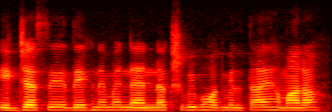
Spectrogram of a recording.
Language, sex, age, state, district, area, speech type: Urdu, female, 30-45, Delhi, South Delhi, rural, spontaneous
